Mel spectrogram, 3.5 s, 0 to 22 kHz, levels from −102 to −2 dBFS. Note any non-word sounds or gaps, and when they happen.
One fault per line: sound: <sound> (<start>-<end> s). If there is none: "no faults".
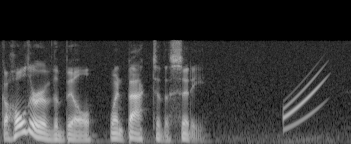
sound: chirp (2.8-3.3 s)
